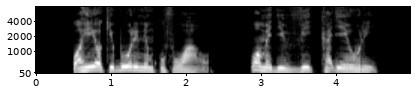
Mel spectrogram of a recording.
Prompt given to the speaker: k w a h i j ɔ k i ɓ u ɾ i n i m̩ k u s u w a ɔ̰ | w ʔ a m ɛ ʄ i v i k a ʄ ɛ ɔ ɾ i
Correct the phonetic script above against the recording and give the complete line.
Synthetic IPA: k w a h i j ɔ k i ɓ u ɾ i n i m̩ k u f u w a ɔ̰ | w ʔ a m ɛ ʄ i v i k a ʄ ɛ u ɾ i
